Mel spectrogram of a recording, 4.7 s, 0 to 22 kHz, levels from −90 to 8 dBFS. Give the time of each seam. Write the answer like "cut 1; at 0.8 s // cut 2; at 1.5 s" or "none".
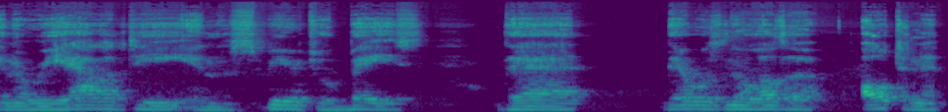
none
